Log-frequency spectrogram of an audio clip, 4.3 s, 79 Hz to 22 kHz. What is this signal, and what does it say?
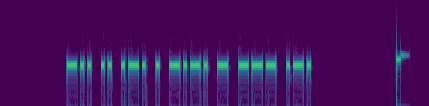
Morse code, heard as a keyed tone, about 36 wpm, 700 Hz. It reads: DIRECTOR
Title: Sets of 3 Words - New Word Drill - 35wpm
